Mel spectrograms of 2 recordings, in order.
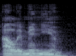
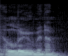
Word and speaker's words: aluminium: engine was made of aluminium the americans like to say aluminum because that's how it's spelt and uh our cousins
